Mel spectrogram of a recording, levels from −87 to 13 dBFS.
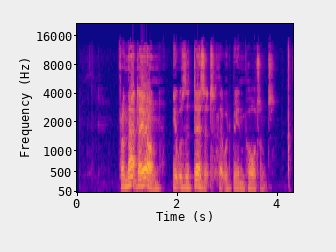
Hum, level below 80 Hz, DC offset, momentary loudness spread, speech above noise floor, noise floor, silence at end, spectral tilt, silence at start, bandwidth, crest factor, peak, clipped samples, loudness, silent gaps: none; -52 dBFS; under 0.1%; 20 LU; 45 dB; -58 dBFS; 0.1 s; -3.5 dB/octave; 0.85 s; 15 kHz; 14 dB; 0 dBFS; under 0.1%; -13 LUFS; none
